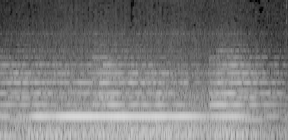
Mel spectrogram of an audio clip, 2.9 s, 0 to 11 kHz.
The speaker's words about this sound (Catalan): Les campanes no paraven i el canó anava disparant, però només se sentia aquell soroll. No en sortia cap bala, no en sortia cap explosió. L'eco, amb 100.000 veus, anava ressonant per muntanyes i valls.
